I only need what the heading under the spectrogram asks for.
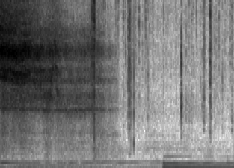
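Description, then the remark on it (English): A soft, steady hiss of wine poured onto hot sauna rocks and sizzling, strongest at first and then fading away, with a low hum coming in near the end. “We pour out a little wine, a little vino for you. Right on to the sauna rocks.”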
